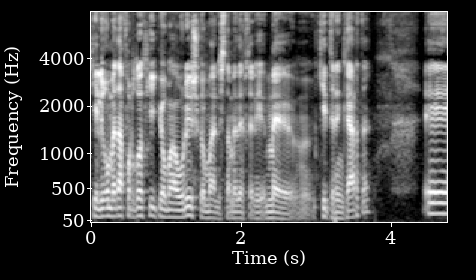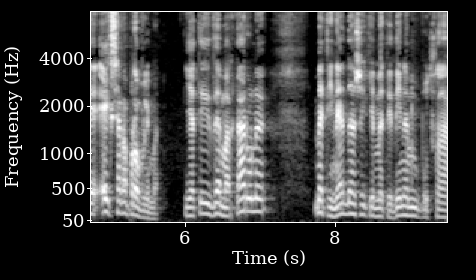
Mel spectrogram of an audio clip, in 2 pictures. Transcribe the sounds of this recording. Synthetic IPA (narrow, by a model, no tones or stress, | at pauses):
ce̞liɣo̞me̞t̪ɐfo̞ɾt̪o̞θice̞ceomɐoɾisço̞mɐlist̪ɐme̞ðe̞ft̪e̞ɾḭmecit̪ɾiŋkɐɾt̪ɐ | eeçi̥se̞nɐpɾo̞vlimɐ | ʝɐt̪iðe̞mɐɾkɐɾune̞ | me̞t̪ine̞nd̪ɐsice̞me̞t̪iðinɐmipuθɐ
